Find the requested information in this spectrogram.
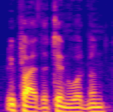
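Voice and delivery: ordinary delivery, nothing marked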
